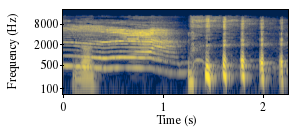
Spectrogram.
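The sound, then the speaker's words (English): Noisy infant babbling: a drawn-out, high, wavering vocal sound, then five short rhythmic syllable bursts in quick succession. “I'm looking at my very noisy infant. I'm delighted with him, and making monster noises now”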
